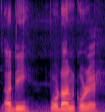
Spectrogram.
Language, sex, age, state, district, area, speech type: Assamese, male, 18-30, Assam, Sivasagar, rural, spontaneous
